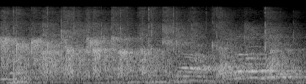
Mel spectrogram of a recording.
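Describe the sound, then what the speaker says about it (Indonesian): Students in a classroom give a short round of clapping for their classmates, a brisk patter of many hands at moderate volume that fades toward the end, with a teacher's voice speaking over it. "Berikan aplaus untuk teman-teman"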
